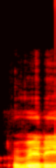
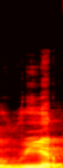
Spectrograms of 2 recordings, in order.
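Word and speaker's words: Vere: असल में Edward D वेरे या अर्ल ऑफ ऑक्सफोर्ड का काम है। ठीक। एडवर्ड डी वे, इसको वियर पढ़ेंगे।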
